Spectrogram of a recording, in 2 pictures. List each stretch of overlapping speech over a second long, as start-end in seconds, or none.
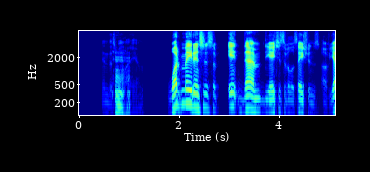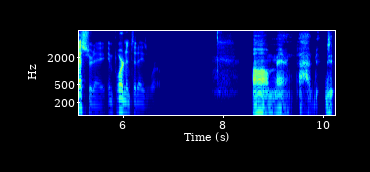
none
